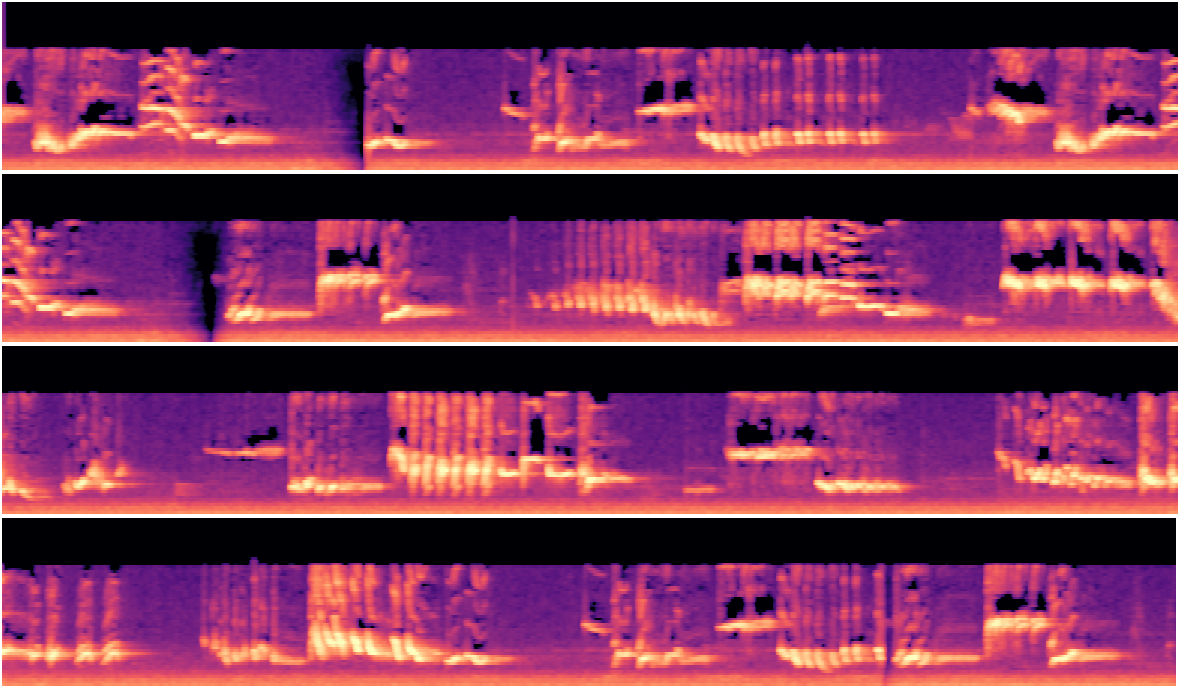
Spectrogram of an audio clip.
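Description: Songbirds singing: a steady run of short, high whistled phrases, many sliding down in pitch, with brief pauses between them. The sound cuts out for an instant twice, about two and nine seconds in.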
